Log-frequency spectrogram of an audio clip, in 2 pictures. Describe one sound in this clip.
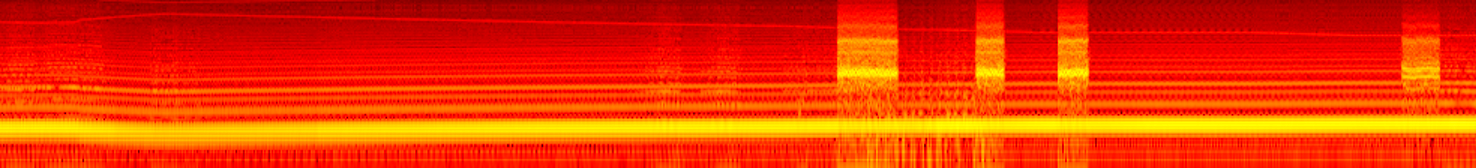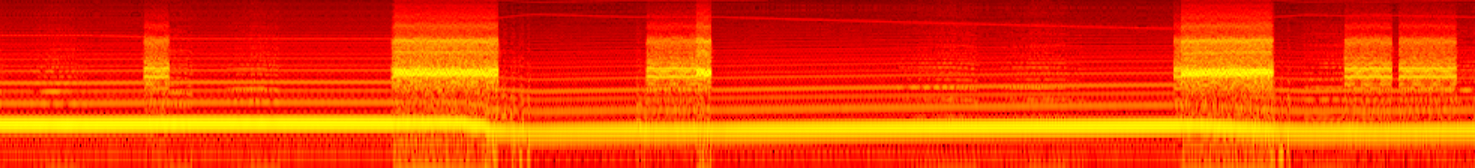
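A video game car engine drones steadily at a high pitch, rising and falling with speed.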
